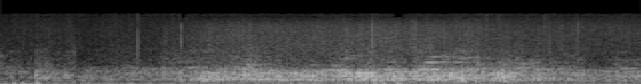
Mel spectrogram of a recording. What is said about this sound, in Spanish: Ya en la plaza de Rouen crepitan las llamas de la hoguera.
